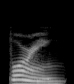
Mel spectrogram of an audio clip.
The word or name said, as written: boring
